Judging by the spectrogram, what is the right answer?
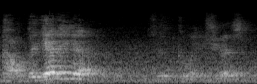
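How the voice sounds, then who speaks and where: Noticeable background noise runs under a man speaking with a Maine accent. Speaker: storyteller, comedian. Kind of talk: comedic storytelling to an audience, tall tale. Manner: folksy, chatty, humorous.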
